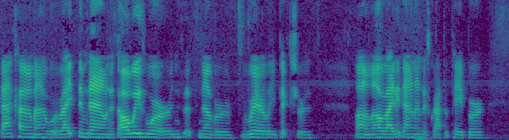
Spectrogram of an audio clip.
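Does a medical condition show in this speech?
Yes: deafness; pretty bad tinnitus.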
